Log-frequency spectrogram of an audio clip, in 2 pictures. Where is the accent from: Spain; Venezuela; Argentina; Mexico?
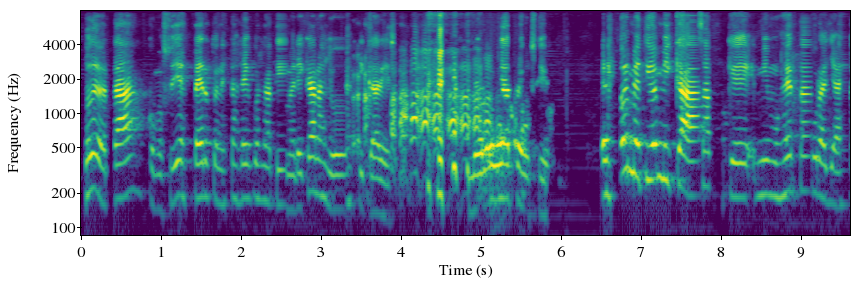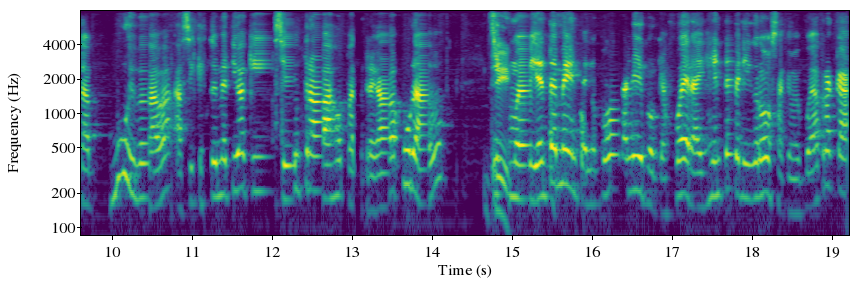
Venezuela; moved away; No estoy en Venezuela, pero bueno, sí, soy de Venezuela.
